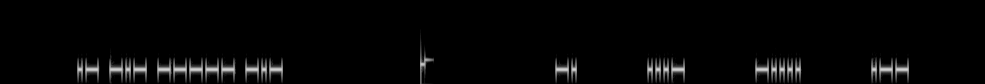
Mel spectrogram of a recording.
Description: Morse code, heard as a keyed tone, about 30 wpm, spaced as for 15 wpm, 700 Hz. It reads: AK0K NV6W
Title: USA Call Signs - 4 Characters - 6x Character Spacing - 30wpm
